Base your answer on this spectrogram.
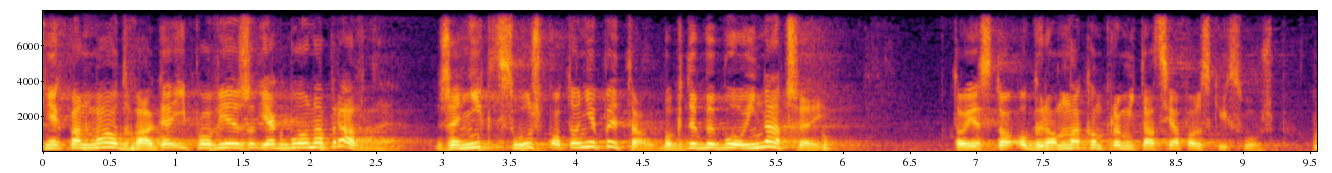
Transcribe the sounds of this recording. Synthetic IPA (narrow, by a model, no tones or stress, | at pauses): ɲɛxpanmaɔd̪vaɡɛipɔvʲjɛʐɛjaɡbɘwɔnapɾavd̪ɛ̰ʐɛɲikt̪swuʂpɔt̪ɔɲɛpɘt̪a̰wbɔɡd̪ɘbɘbɘwɔinat͡ʂɛ̰j | t̪ɔjɛst̪ːɔʔɔɡɾɔmnakɔmpɾɔmʲit̪at̪sʲjapɔlskʲixswṵʐp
